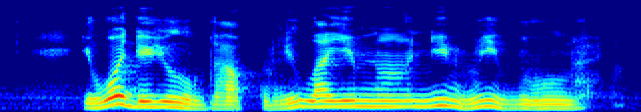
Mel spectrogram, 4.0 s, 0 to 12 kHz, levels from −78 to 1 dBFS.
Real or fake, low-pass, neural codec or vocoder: fake; 9.9 kHz; autoencoder, 22.05 kHz, a latent of 192 numbers a frame, VITS, trained on one speaker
